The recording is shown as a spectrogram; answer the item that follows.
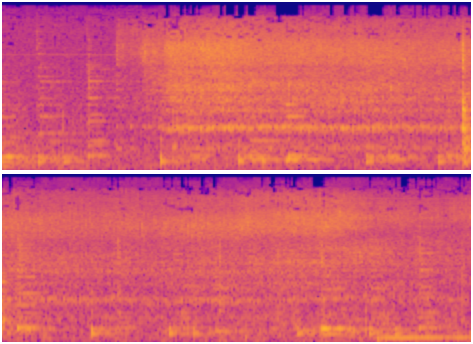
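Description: Chunks of beef browning in a pot for beer stew sizzle loudly and steadily, broken by stirring, a sharp clack of a utensil partway through, and a louder frying burst near the end.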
